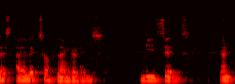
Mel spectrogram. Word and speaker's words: islets: as eyelets of langerhans this s is silent here so they are called as islets of langerhans these cells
